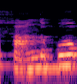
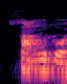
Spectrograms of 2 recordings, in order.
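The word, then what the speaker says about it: Tsangpo: बोला जाता है और यहां पे सांगपो बोलते हैं टी साइलेंट है यहां पर तो प्रशांत को मत बोल देना सांगपो है ये टी यहां पे साइलेंट है ये इस तरीके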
